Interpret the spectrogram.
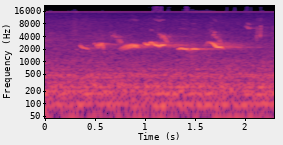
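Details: Common blackbird singing from an antenna in the town centre of San Martín, Zamudio, Txorierri, Bizkaia, on 18 April 2019: mellow fluting warbled phrases that slide and loop, each ending in a thin high twitter, over faint background hiss.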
